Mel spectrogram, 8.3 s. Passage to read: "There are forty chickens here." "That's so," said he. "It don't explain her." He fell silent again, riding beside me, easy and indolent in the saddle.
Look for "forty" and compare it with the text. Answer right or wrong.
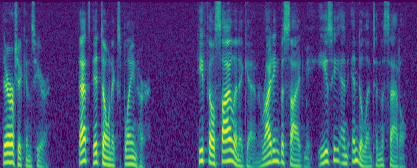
wrong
